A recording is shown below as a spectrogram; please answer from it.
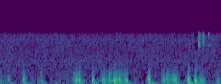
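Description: Faint, irregular low thuds of computer keyboard keys being typed, dull through the microphone, coming in bunches about one and a half seconds in and again near the end.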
